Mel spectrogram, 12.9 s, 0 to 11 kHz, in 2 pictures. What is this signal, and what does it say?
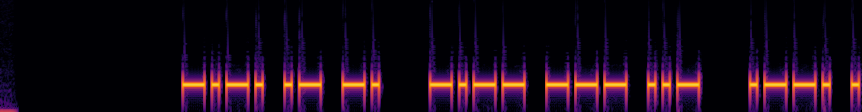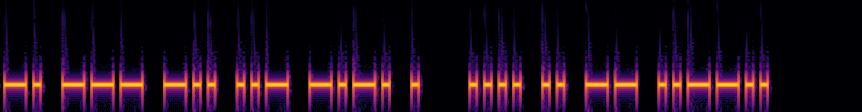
Morse code, heard as a keyed tone, about 21 wpm, 700 Hz. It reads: CAN YOU PRODUCE HIM?
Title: Sentences from Top 1000 Words - Review Part 3 - 22wpm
